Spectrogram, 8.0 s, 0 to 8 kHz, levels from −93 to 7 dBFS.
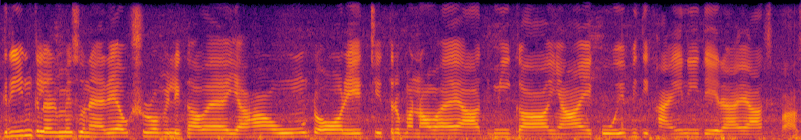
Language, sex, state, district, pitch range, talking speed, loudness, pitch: Hindi, female, Rajasthan, Bikaner, 195-215 Hz, 210 wpm, -13 LUFS, 205 Hz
